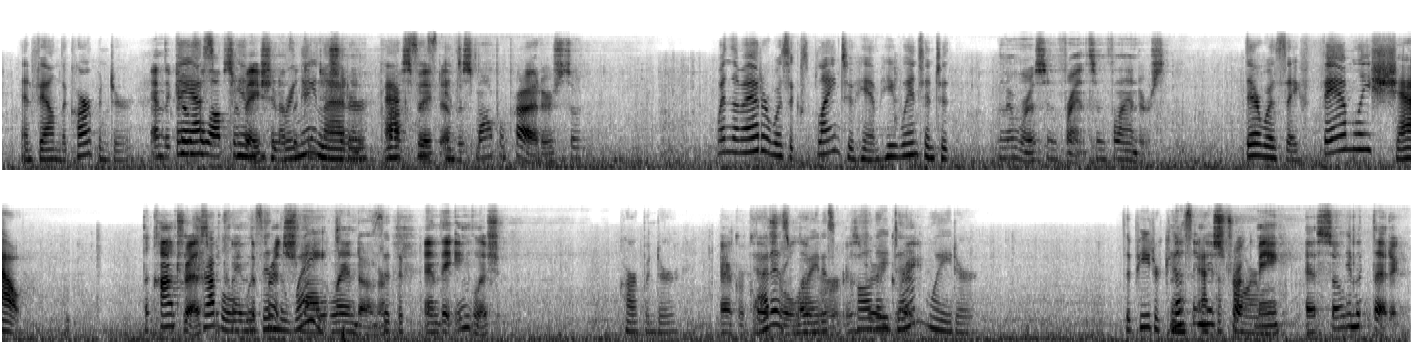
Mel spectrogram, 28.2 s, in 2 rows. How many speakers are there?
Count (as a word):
two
